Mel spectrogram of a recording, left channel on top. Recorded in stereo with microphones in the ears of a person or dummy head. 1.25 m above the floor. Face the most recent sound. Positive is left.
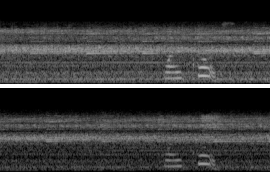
turn(degrees=55)  # may be behind; listen again after turning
